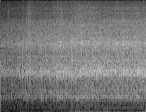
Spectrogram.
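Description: Hot Wheels Criss Cross Crash track's battery-powered booster motors running: a steady whir that grows louder over the first second, then holds.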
